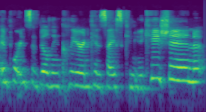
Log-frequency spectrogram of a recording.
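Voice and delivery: ordinary talk, nothing marked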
